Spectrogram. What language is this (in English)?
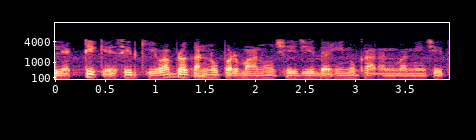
Gujarati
